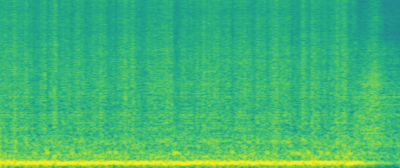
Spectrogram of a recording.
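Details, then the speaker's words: Mazzoni pressure washer boiler oil burner firing after the trigger is pulled, with fan motor and spark transformer already running: a deep, steady roar as it fires evenly and ignites at once, then cuts out cleanly. Normal firing. "the fuel will be introduced it will ignite straight away so let's just give it a go"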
